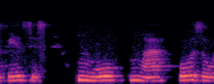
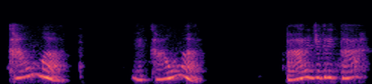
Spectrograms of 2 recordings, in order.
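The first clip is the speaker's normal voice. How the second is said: higher, pleading calma to stop the yelling; urgent calming; 7 semitones higher, slower than usual. Shown as a demonstration. Teacher acts out calming someone who is yelling. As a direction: hush someone who is shouting. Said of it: "se eu falar assim".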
